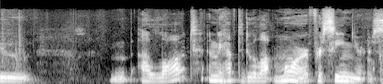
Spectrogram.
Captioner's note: speaking French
